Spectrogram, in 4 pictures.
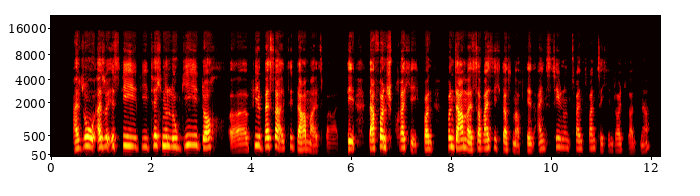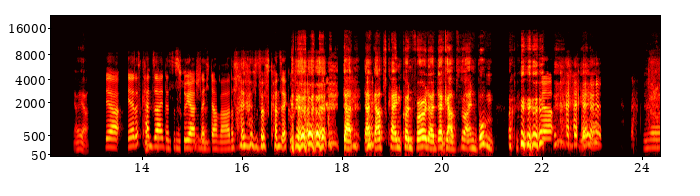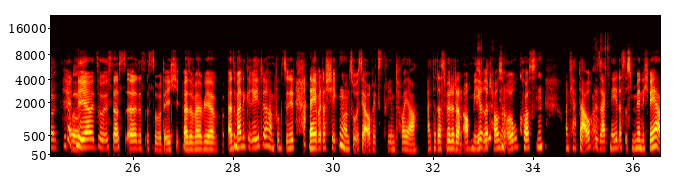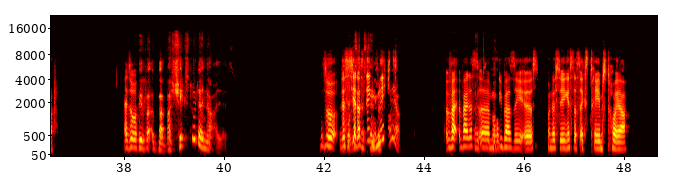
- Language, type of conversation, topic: German, unstructured, Wie würdest du mit finanziellen Sorgen umgehen?
- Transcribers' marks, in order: laughing while speaking: "das das kann sehr gut sein"; laugh; chuckle; in English: "Converter"; laughing while speaking: "gab's"; laugh; unintelligible speech; "extrem" said as "extremst"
